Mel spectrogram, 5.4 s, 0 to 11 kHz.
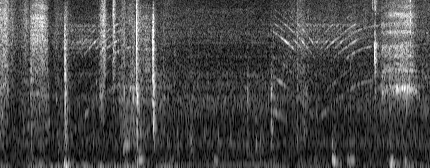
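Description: A PS4 disc drive grips an inserted disc and spins it up, producing faint whirring motor sweeps and small mechanical clicks and thuds, quiet and close.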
